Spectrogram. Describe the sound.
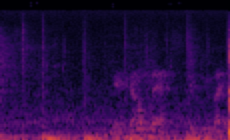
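Dice clatter and bounce in a handful of quick, sharp clicks as they roll off a sheet of paper, ending with a louder knock, while voices murmur softly in the background.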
